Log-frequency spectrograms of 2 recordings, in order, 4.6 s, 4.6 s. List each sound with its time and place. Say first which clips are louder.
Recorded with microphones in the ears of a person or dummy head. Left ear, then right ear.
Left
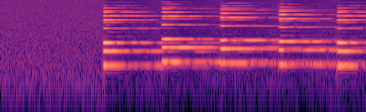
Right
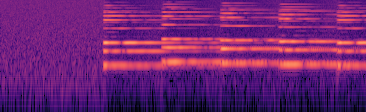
1.3 s a ringtone: left 3 dB; 15° left (ahead or behind), 0.7 m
